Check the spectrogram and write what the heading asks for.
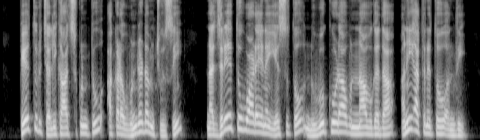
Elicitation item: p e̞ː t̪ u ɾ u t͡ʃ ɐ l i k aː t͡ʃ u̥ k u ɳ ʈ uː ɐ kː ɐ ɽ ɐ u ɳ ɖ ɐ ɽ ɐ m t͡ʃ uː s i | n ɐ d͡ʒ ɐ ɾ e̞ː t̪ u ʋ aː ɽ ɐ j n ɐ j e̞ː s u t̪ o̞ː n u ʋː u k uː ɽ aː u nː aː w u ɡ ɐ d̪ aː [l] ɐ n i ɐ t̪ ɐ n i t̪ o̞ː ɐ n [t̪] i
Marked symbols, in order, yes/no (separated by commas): no, no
